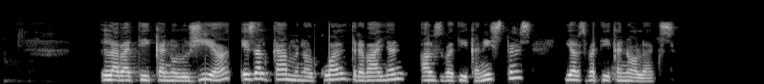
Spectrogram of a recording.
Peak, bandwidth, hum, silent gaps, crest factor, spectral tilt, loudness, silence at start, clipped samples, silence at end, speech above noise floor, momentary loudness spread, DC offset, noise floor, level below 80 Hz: -2 dBFS; 8.4 kHz; none; 4.10-4.19 s, 5.55-5.63 s; 16 dB; -4 dB/octave; -17 LUFS; 1 s; under 0.1%; 0.9 s; 31 dB; 5 LU; under 0.1%; -48 dBFS; -56 dBFS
